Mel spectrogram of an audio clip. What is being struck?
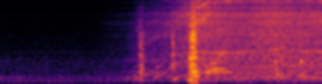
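Nothing is struck.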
